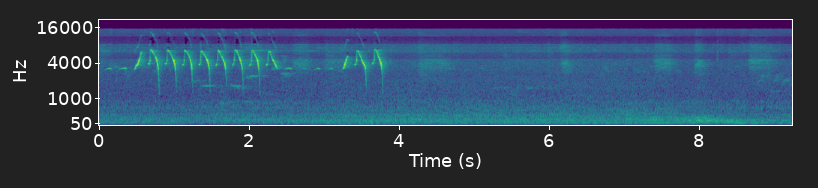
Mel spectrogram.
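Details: White-headed munia, called emprit kaji or bondol haji, sings a run of high falling whistled sweeps after a faint level note, then a brief second phrase, followed by quiet low background.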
